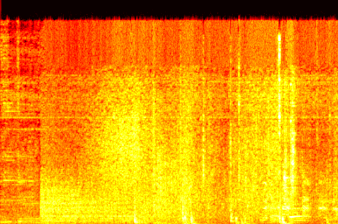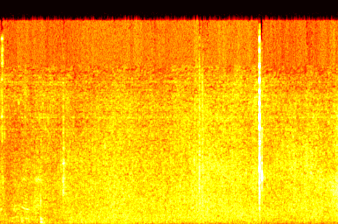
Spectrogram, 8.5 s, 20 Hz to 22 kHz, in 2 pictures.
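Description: A sailing ship at sea in Assassin's Creed 4: Black Flag, with continuous wind and rushing waves against the hull, scattered creaks and knocks, and voices faintly in the mix.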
